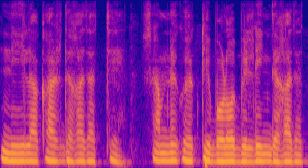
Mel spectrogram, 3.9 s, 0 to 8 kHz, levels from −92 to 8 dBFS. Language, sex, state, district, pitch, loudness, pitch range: Bengali, male, Assam, Hailakandi, 130 Hz, -17 LUFS, 125-140 Hz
